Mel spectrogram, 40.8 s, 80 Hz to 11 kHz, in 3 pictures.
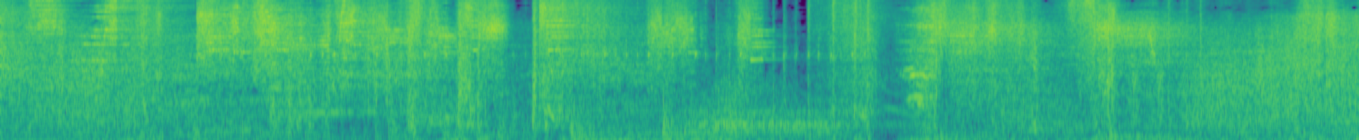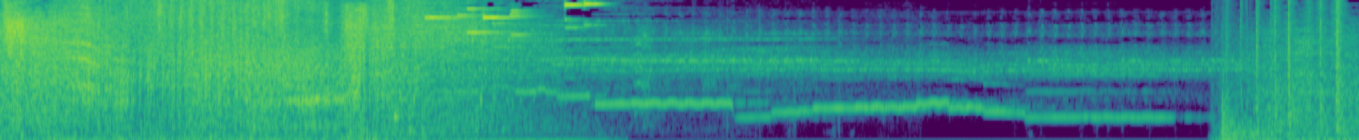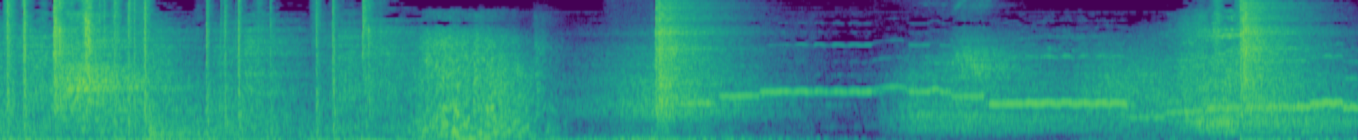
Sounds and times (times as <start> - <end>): Flute: 17.9 - 25.4, 34.0 - 40.7.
